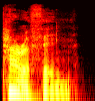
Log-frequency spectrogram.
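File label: "paraffin", British English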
